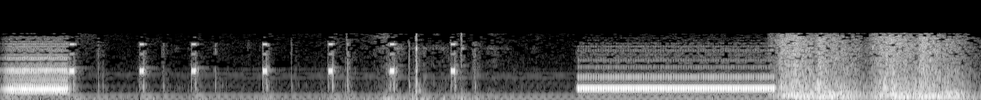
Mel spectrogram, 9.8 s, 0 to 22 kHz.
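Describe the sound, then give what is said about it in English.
A telephone dial tone cuts off, then a quick series of touch-tone beeps punches in a number to place a call, followed by a steady ringback-type tone and a burst of line noise, all clear with no talking. “It's just around 10 o'clock is when we phone him, just to bug him in the middle of a movie.”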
